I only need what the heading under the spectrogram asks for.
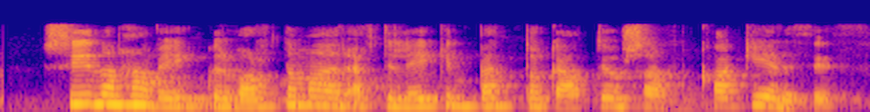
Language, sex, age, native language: Icelandic, female, 30-39, Icelandic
